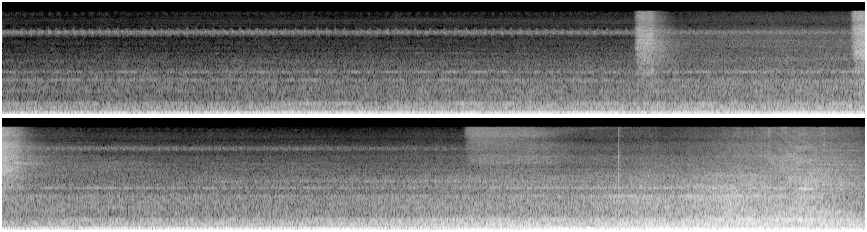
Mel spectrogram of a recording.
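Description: Diesel locomotive of an express train drawing into the station: a steady low engine rumble that grows louder as it nears and is loudest as the locomotive passes close near the end. Two short hisses come about eight and ten seconds in, and a longer one about seventeen seconds in.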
